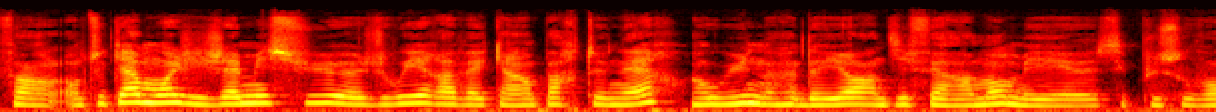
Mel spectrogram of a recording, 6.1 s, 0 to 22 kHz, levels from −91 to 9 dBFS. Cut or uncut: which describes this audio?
cut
